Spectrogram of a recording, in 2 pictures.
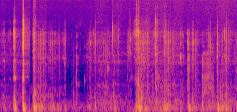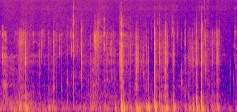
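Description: Crunchy roasted chickpeas, crisp outside and mealy inside, being chewed: many irregular, crackling crunches mixed with softer mouth noises, loud at times and quieter between bites.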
